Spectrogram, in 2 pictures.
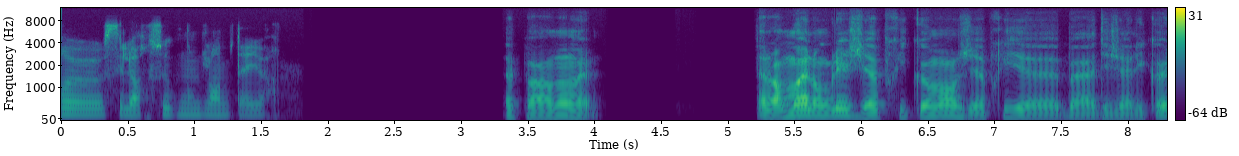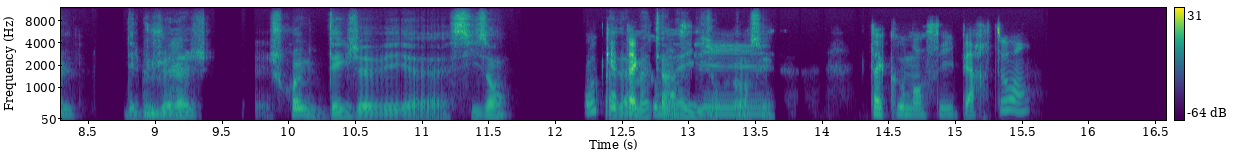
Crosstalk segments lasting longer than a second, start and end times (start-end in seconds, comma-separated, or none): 12.4-13.6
